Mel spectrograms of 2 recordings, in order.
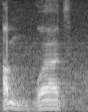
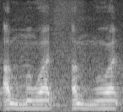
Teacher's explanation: Itu kan namanya mim mati bertemu waw, amwat, namanya izhar syafawi, amwat. Jadi mim mati itu tidak boleh ada getaran apabila dimatikan. Amwat, jangan sampai ada emberan amwat, amwat.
